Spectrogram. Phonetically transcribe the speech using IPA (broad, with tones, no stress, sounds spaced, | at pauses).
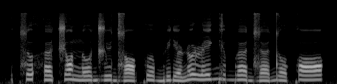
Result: t͡s ʊ˧˥˧ h œ˧˩ t͡ʃ ɔ˥˨ n o˧ d͡ʒ y˧˩ d͡z ɔ˨˩˦ k ʊ˧˩ b y˧˩ ɾʲ œ˨˩˦ ɳ ʊ˥˨ ɭ e˦˥ ɡʲ ʊ˧ b œ˥˨ d͡z œ˨˩˦ d o˨˩˦ k ɔ˦˥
